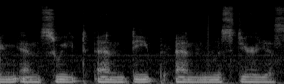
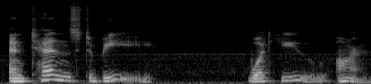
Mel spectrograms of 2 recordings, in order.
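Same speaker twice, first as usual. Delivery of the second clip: poem reading; 3 semitones higher, 3 dB louder than usual. Acted. Reading short poems to the camera, unhurried and reflective. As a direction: read each line and let it settle. Reads poems aloud to viewers.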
